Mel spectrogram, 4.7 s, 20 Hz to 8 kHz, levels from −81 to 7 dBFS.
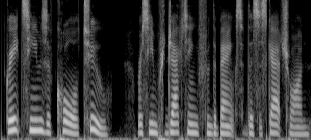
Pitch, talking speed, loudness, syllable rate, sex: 180 Hz, 180 wpm, -19 LUFS, 4.9 syllables/s, female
